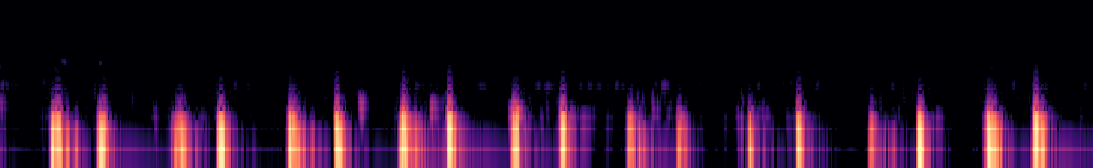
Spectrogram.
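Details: Heartbeat recorded through a cheap acoustic stethoscope; heart sounds (heartbeat).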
